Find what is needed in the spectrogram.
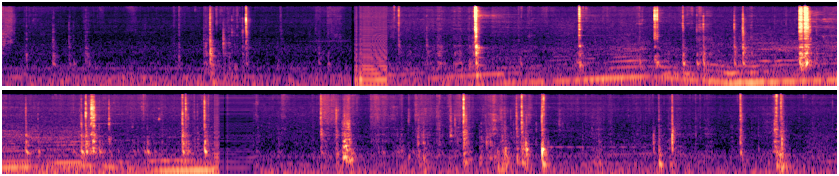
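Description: Scattered clicks and light metal knocks of hands and tools working the hose clamps on an engine's upper coolant hose. A low wavering hum starts about a quarter of the way in and cuts off suddenly past the middle.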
